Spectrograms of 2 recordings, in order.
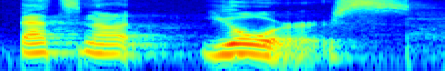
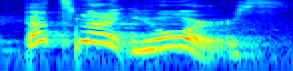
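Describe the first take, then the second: First: Slow and louder, leaning hard on "yours"; stress on yours. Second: "not" lifted high and hit, "yours" falls away; stress on not. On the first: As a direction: drag it out and land on "yours". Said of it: "it's the thing the not is modifying". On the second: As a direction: punch "not" in "That's not yours". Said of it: "it isn't actually the not that I'm emphasizing". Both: Shown as a demonstration.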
